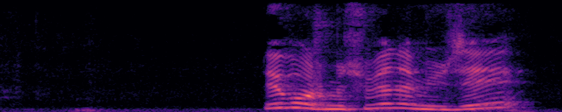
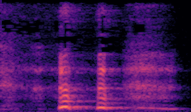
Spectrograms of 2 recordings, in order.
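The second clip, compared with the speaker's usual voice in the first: higher, louder burst of laughter; amused laugh; 5 semitones higher, 5 dB louder than usual. Real, not acted. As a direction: crack up at your own slip. Laughs at her own slip.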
